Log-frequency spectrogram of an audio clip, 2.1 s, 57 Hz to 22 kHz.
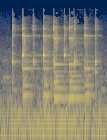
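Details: Mi Note 5 phone after ringer repair (IC replaced and reflowed, resistors refitted), previously crackling from a bad ringer: clean bright ringtone, about ten evenly spaced chimes over two seconds, no crackle or dropout; speaker working normally.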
